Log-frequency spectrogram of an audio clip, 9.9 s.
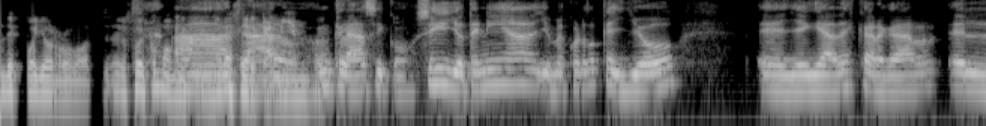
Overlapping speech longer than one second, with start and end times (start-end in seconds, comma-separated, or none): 1.7-3.3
